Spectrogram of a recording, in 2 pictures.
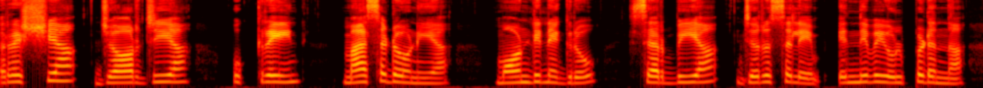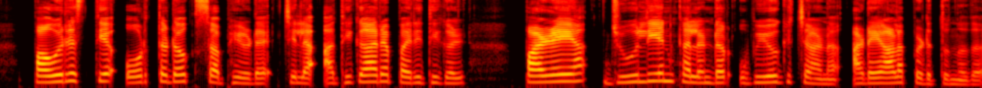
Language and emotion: Malayalam, neutral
